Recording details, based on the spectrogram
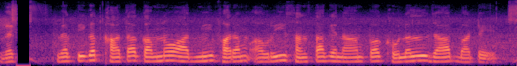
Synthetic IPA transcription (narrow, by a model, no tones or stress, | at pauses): ʋjəkt̪iɡət̪kʰaːt̪akɐʋnõːaːd̪mifʰɐɾəmɐ̰ʋɾiːsɐ̃nst̪ʰak̬enaːmpɐɾkʰoːləld͡ʒaːt̪baːʈeː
